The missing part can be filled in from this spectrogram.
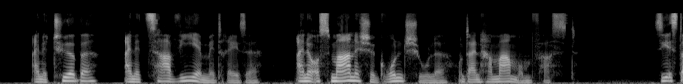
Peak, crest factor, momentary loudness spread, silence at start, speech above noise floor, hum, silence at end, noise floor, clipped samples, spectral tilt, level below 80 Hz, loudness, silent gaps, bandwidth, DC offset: -2 dBFS; 22 dB; 15 LU; 0.15 s; 24 dB; none; 0 s; -47 dBFS; under 0.1%; -3.5 dB/octave; -46 dBFS; -23 LUFS; none; 12 kHz; under 0.1%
